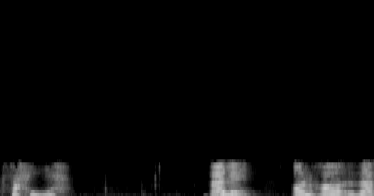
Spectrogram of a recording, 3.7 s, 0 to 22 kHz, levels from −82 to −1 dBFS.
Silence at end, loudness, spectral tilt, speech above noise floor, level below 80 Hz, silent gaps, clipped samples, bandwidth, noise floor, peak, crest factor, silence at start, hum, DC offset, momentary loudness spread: 0 s; -26 LUFS; -9 dB/octave; 46 dB; -60 dBFS; none; under 0.1%; 4.1 kHz; -72 dBFS; -6 dBFS; 22 dB; 0.1 s; none; under 0.1%; 13 LU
